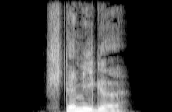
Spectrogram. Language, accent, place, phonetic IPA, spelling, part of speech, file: German, Germany, Berlin, [ˈʃtɛmɪɡə], stämmige, adjective, De-stämmige.ogg
- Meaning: inflection of stämmig: 1. strong/mixed nominative/accusative feminine singular 2. strong nominative/accusative plural 3. weak nominative all-gender singular 4. weak accusative feminine/neuter singular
